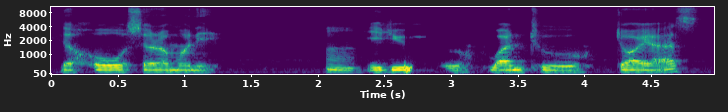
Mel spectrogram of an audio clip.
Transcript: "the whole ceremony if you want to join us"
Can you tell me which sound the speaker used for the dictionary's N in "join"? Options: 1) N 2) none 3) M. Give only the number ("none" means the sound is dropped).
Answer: 2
